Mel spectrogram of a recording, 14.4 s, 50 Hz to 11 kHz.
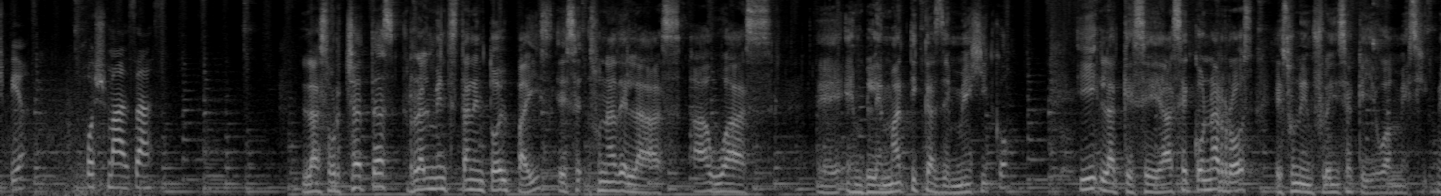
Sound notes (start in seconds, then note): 3.1 man speaking in foreign language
